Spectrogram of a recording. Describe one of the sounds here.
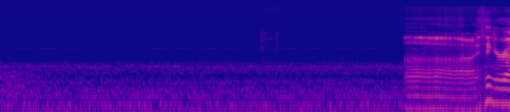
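A spaceship's engine hums low and steady.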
